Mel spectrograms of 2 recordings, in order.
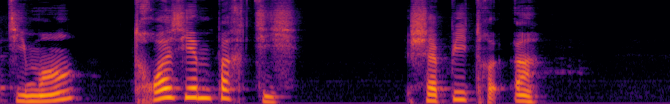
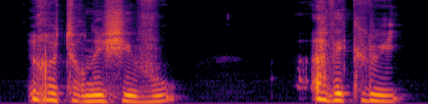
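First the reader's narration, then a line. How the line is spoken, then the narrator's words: Broken, halting voice. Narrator (French): dit-il d'une voix entrecoupée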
